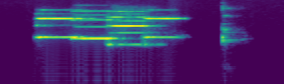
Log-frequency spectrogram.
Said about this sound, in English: I hold on a second. Sorry. That's your phone.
